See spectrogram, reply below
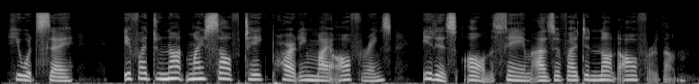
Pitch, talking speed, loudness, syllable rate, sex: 210 Hz, 215 wpm, -21 LUFS, 4.9 syllables/s, female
